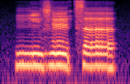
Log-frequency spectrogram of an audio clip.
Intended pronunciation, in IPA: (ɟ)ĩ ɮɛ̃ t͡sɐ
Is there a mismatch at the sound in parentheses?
yes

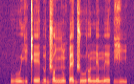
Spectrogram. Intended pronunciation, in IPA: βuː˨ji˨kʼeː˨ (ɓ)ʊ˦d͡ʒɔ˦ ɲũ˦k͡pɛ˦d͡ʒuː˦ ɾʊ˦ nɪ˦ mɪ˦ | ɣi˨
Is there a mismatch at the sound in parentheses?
yes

